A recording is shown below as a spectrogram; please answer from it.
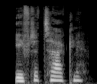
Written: eftertackle

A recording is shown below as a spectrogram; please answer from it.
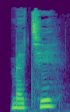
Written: MATEEN

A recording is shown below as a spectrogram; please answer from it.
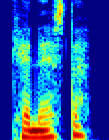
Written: canasta

